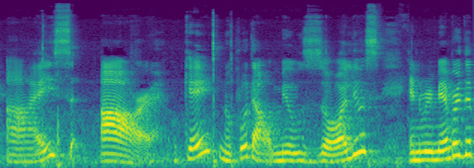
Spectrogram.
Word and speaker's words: meus: No plural, meus olhos. And remember the pronunciation here, meus olhos, ok? Remember that you have U-S-O. So it becomes, the sound is Z.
